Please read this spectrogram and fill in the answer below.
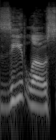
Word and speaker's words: Zetlos: It's Zetlos, not Zalitos. It's Zalitos for me. I get to name her when I pick her, okay? When I pick her, it's my pronunciation. Okay, well, it's Zetlos, but I'll call her Zalitos.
